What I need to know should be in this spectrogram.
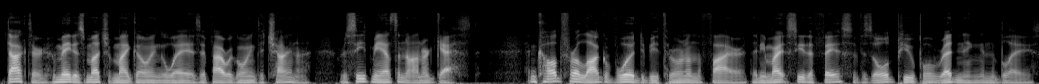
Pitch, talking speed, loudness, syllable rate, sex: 95 Hz, 290 wpm, -21 LUFS, 6.6 syllables/s, male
